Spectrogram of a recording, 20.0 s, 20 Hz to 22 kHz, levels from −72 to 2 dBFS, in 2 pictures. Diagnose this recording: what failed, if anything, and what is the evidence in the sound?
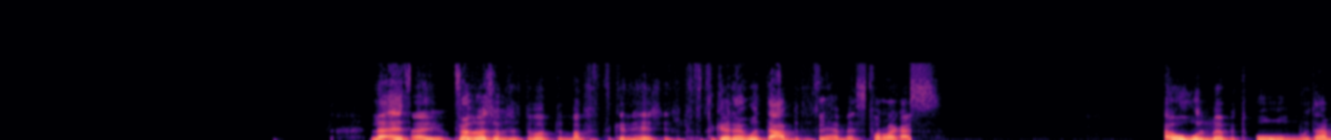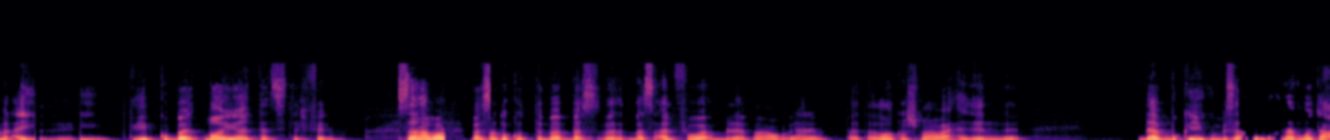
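Chunks out of order at the buffer stage. Around 2.05 to 3.41 s a 341 ms block of speech plays three blocks late. At 6.14 to 6.83 s, 10.24 to 10.92 s and 12.97 to 13.65 s a block plays one block late, so neighbouring blocks swap. Each swap sounds jumbled, with three hard joins. A spectrogram shows vertical broadband lines at the joins and formant tracks that jump. A waveform shows steps in level. The 341 ms block fits a 16384-sample buffer at 48 kHz.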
